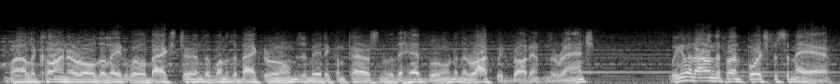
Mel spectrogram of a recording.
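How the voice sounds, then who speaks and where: A man's voice: on the low side, quick pace, lightly acted. A man playing a wry, wisecracking American private detective, acting and narrating in an old-time radio drama. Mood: wry narration. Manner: wry, self-mocking. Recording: dull old radio recording with music.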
